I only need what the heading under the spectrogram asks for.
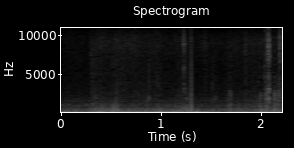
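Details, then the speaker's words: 2022 Renault Zoe (ZE11) driven over the same dirt road after the suspension knock was repaired: only soft road rumble and wind over bumps, with no knock or clunk. The suspension is now quiet. "стук пропав не знаю треба вам нижче знімати чи вище якщо попередній стук дуже було чутно на кожній ямці то Зараз Тихенько машина їде так як потрібно і ніяких шумів Я не чую стуку ніяких стуків ніяких грюків"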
